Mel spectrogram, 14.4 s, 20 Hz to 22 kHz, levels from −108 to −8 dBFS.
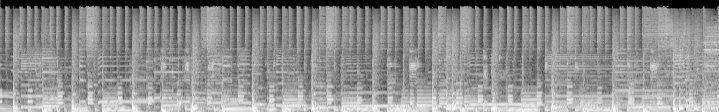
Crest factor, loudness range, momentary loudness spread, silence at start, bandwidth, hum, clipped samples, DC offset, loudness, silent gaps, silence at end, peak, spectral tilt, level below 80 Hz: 14 dB; 2 LU; 4 LU; 0 s; 17.5 kHz; none; under 0.1%; under 0.1%; -15 LUFS; none; 0 s; 0 dBFS; -5 dB/octave; -24 dBFS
